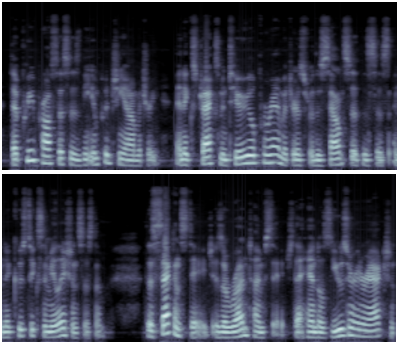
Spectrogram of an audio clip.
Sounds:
Speech

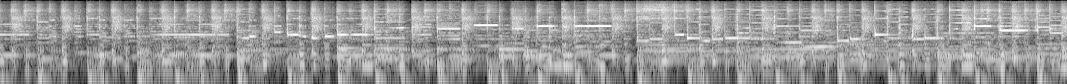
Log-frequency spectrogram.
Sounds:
Theme music, Music

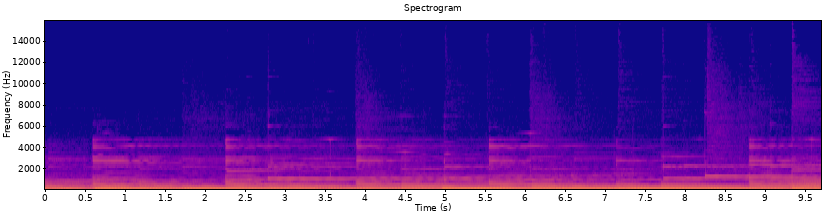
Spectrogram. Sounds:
Music

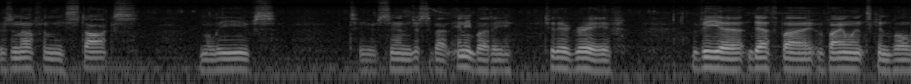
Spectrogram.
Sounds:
Speech

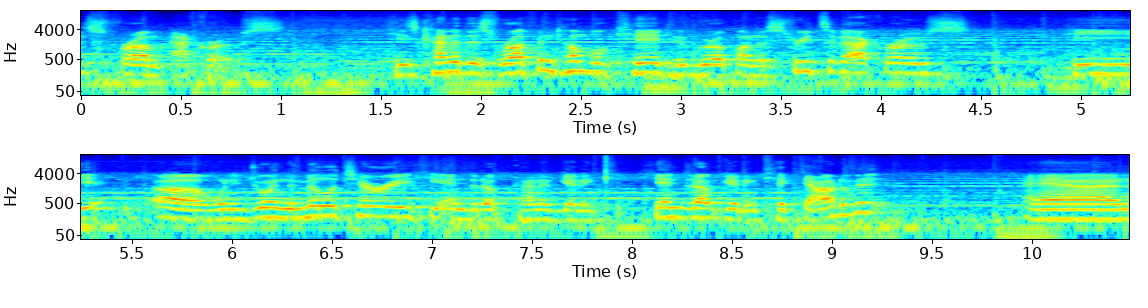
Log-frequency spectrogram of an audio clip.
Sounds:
Speech, Music

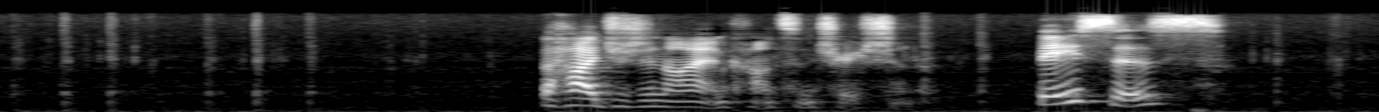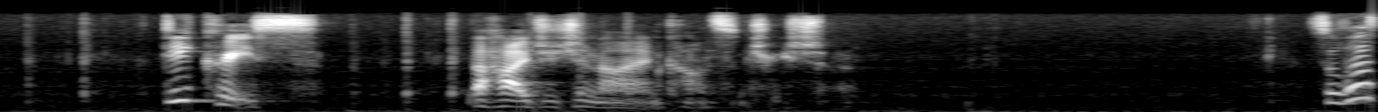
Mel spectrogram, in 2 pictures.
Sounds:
Speech

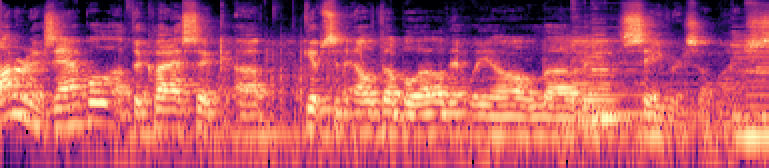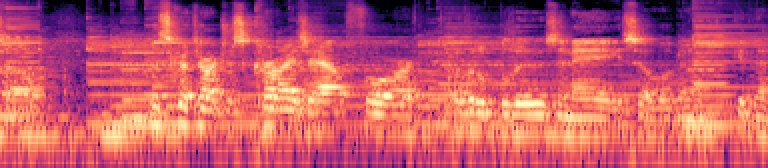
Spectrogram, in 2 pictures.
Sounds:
Musical instrument, Speech, Music, Strum, Guitar

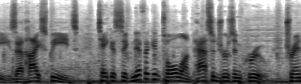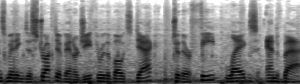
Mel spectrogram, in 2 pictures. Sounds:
Speech, Music

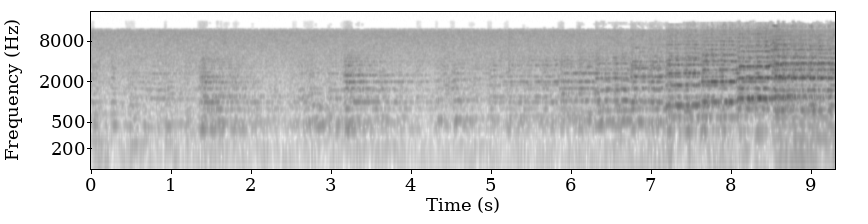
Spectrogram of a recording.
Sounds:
Music

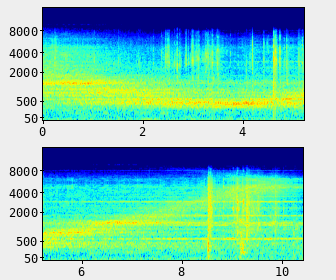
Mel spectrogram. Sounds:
Crackle, Music

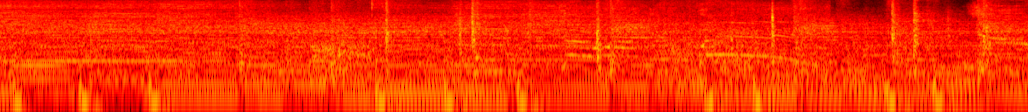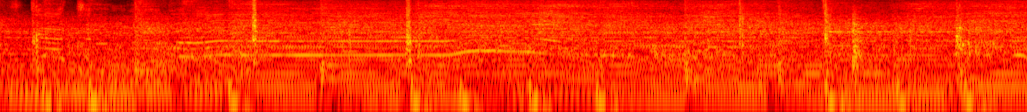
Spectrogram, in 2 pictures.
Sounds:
Skateboard

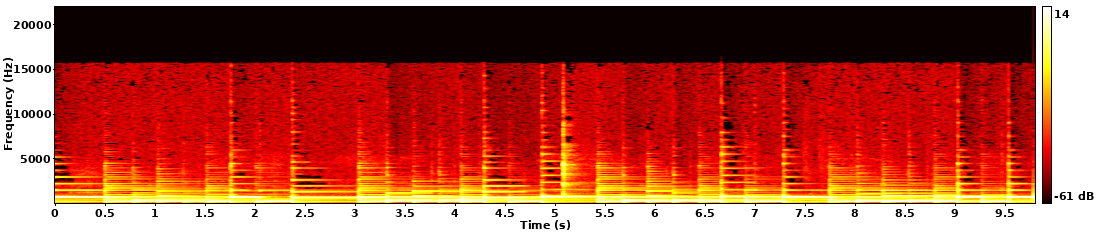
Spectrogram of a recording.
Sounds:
Plucked string instrument, Music, Strum, Acoustic guitar, Musical instrument, Guitar

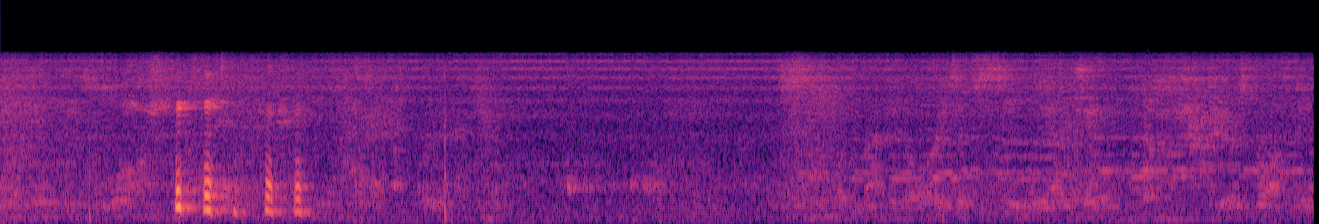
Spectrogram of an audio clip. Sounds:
Speech, Music

